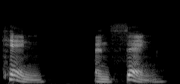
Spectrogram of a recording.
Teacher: now we're at the back of the tongue, the velar sounds. And we have K and G and something called angma.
